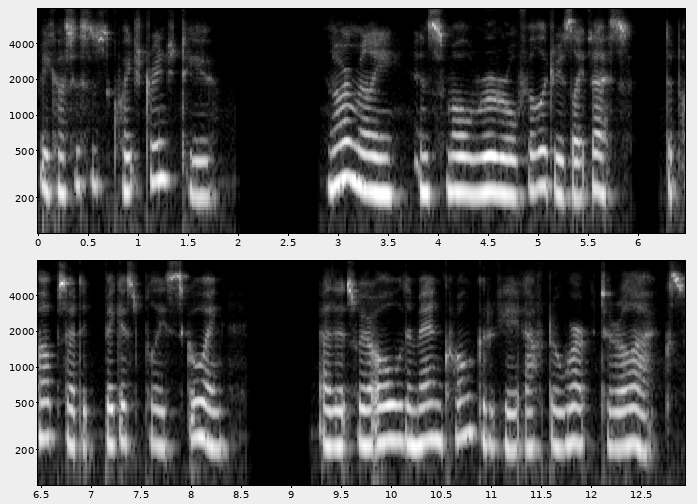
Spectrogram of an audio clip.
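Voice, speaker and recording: In a Scottish accent, the words come at a fairly slow pace. The intonation stays monotone and flat. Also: woman. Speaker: storyteller. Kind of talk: second-person creepy story narration.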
